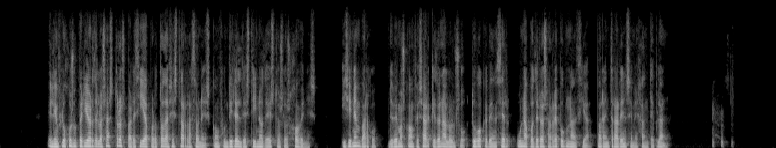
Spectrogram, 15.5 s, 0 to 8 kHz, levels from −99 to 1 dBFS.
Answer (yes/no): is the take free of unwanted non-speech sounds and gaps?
no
